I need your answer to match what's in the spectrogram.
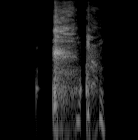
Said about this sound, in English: I'm gonna cough real quick.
